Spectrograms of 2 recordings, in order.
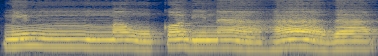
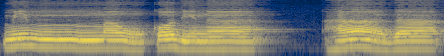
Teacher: dari kata mauqadina ke hadza harus ada saktanya. Tidak boleh langsung dibaca seperti ini.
